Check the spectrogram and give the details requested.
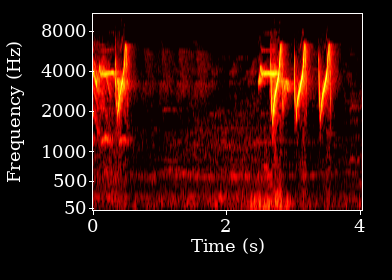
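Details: Bar-winged prinia sound used to coax a caged bird into singing: a few sharp rising chirped notes, a pause, then a thin whistle leading into three quick upswept notes.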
